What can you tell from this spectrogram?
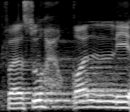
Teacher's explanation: suara tanwin dileburkan ke dalam huruf lam tanpa berdengung. Fasuhqan li, bukan lagi fasuhqan li, tapi tanwinnya masuk ke huruf lam dan tidak ditahan atau tidak berdengung. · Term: idgham bila gunnah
